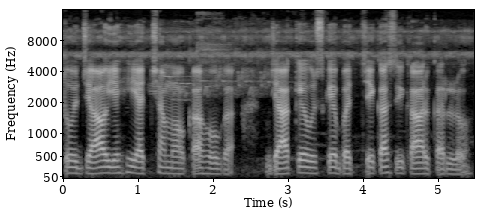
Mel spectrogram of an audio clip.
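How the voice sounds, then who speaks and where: Smooth, slow old cartoon crow voiced by a man. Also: medium pitch, level tone, fairly bright tone. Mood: sly, advising. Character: kindly scheming old male crow, family friend. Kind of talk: Hindi children's cartoon story dubbing.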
